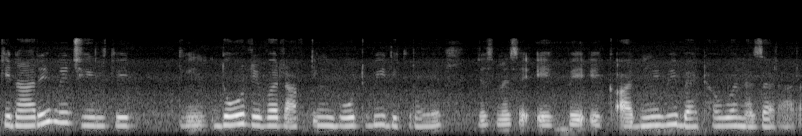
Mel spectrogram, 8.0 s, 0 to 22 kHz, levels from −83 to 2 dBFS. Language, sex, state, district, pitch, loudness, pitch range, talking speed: Hindi, female, Arunachal Pradesh, Lower Dibang Valley, 220 Hz, -18 LUFS, 205-230 Hz, 195 wpm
